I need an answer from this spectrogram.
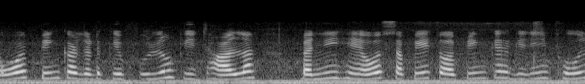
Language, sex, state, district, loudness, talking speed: Hindi, female, Punjab, Kapurthala, -17 LUFS, 155 wpm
